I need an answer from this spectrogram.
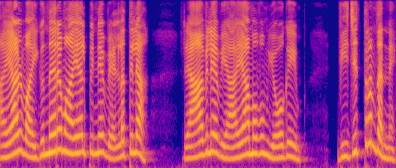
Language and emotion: Malayalam, disgusted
